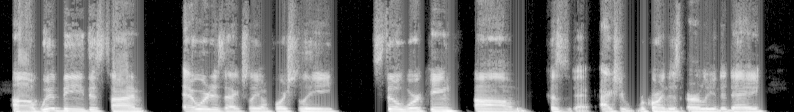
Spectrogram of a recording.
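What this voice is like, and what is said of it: Slightly raspy voice. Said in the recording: “my voice is a little raspy, and that's because of just this crazy-ass weekend of soccer”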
